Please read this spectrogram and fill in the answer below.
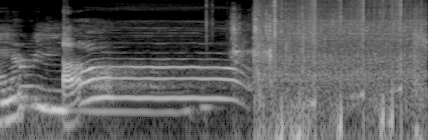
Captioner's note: screaming; film projector whirring noises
